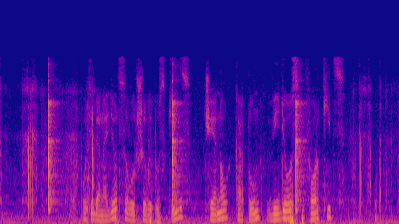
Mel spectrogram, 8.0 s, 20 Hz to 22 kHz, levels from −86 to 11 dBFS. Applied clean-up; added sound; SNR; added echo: none; Bowed string instrument; 3 dB; none.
